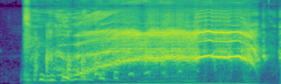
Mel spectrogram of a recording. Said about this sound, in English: cut in now just screaming.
